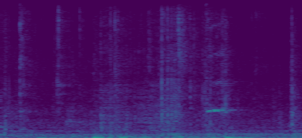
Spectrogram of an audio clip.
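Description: Light scattered taps and skittering of a kitten batting a plastic drinking straw across a hardwood floor, with one brief high squeak near the end.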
